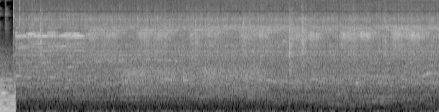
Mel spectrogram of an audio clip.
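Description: Rail King battery-powered toy train running round its plastic oval track: a steady whirring and rattling from the small motor, gears and wheels. A snatch of music cuts off just at the start.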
